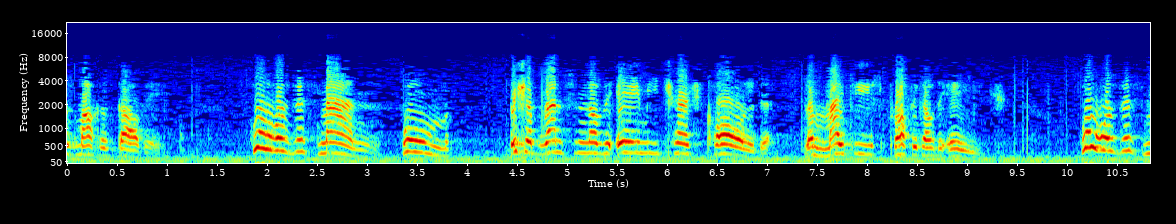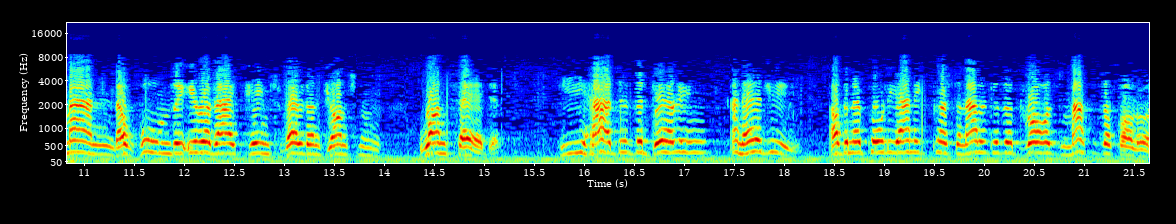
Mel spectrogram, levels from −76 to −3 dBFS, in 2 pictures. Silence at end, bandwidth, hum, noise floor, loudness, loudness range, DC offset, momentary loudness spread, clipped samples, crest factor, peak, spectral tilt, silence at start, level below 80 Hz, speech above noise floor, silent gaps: 0 s; 9 kHz; none; -37 dBFS; -15 LUFS; 2 LU; under 0.1%; 16 LU; under 0.1%; 12 dB; -4 dBFS; -4.5 dB/octave; 0 s; -40 dBFS; 22 dB; none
